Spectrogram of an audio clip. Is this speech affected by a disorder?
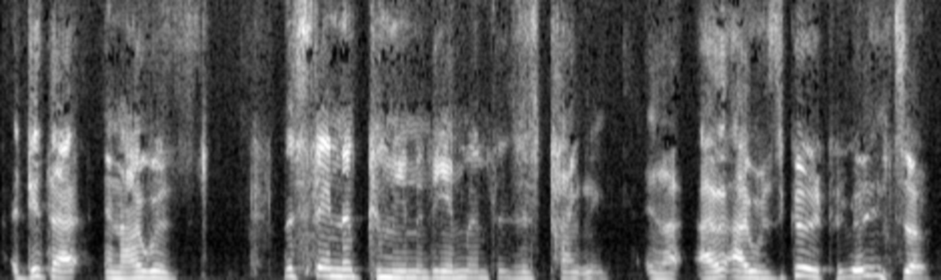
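Yes: cerebral palsy; says he is picking up host's stammer.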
